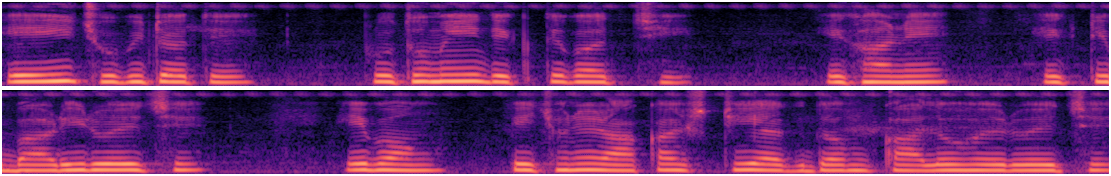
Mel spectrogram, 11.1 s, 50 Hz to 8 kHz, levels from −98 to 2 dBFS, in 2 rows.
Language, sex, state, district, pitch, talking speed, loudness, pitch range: Bengali, male, West Bengal, Jalpaiguri, 200 Hz, 90 wpm, -24 LUFS, 190-210 Hz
